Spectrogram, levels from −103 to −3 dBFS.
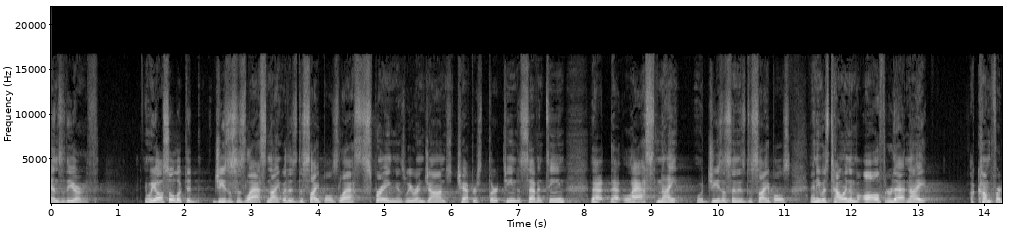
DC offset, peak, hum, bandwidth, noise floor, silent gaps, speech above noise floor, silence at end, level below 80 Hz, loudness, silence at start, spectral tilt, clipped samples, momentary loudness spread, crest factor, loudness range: under 0.1%; -10 dBFS; none; 17 kHz; -66 dBFS; none; 39 dB; 0 s; -80 dBFS; -28 LUFS; 0 s; -5.5 dB/octave; under 0.1%; 8 LU; 18 dB; 3 LU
